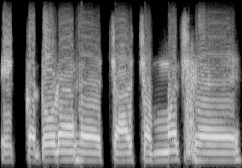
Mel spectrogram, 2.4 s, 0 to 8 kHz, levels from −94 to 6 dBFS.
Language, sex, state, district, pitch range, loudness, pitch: Hindi, male, Bihar, Kishanganj, 140-145 Hz, -11 LUFS, 145 Hz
